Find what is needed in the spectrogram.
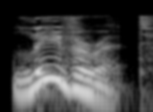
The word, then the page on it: levirate: British English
